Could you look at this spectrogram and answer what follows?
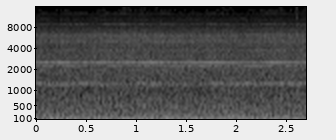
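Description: Boeing 727 jet in the GTA 5 video game flying low over mountains, a steady, loud, continuous engine roar with a constant whine on top and no talking.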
